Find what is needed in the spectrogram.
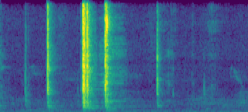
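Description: Four sharp metallic clicks spread over two seconds, from the throttle linkage on a VW Beetle's carburetor being worked by hand.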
